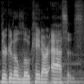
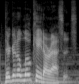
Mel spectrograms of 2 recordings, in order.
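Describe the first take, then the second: First: The stress falls on the word asses. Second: The stress falls on the word locate. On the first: The target is specifically their backsides. The speaker calls it wrong. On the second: The point is finding them, not their bodies. The speaker calls it right.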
